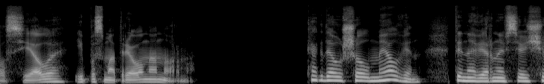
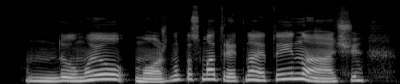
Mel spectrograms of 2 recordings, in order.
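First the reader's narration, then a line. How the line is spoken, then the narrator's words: Drawling. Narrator (Russian): протянула Хитер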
